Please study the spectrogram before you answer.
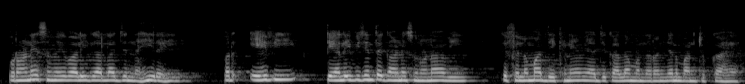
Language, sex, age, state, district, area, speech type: Punjabi, male, 18-30, Punjab, Tarn Taran, urban, spontaneous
